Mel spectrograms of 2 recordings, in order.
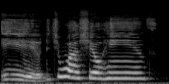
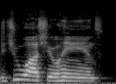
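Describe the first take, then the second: First: It is said imitating Riley from Boondocks. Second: It is said in his ordinary voice.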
